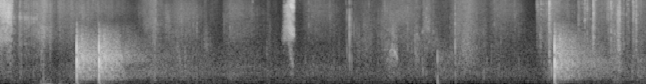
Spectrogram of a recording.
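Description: Rifle shots crack loudly and echo away.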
